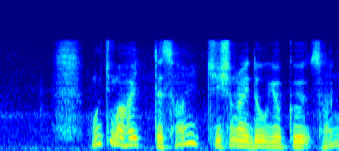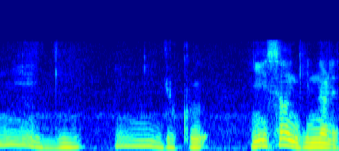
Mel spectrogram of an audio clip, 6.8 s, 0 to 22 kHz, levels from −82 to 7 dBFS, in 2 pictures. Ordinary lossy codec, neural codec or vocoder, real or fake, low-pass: AAC, 32 kbps; none; real; 7.2 kHz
